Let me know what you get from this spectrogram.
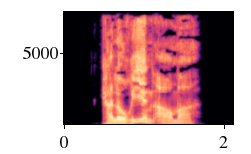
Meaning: inflection of kalorienarm: 1. strong/mixed nominative masculine singular 2. strong genitive/dative feminine singular 3. strong genitive plural
- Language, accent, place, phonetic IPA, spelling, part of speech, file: German, Germany, Berlin, [kaloˈʁiːənˌʔaʁmɐ], kalorienarmer, adjective, De-kalorienarmer.ogg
